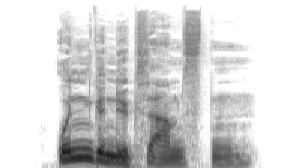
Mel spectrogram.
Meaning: 1. superlative degree of ungenügsam 2. inflection of ungenügsam: strong genitive masculine/neuter singular superlative degree
- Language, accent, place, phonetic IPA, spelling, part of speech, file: German, Germany, Berlin, [ˈʊnɡəˌnyːkzaːmstn̩], ungenügsamsten, adjective, De-ungenügsamsten.ogg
